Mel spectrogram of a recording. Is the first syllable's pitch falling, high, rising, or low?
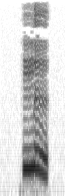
falling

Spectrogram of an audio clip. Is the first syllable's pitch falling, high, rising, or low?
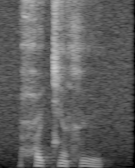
falling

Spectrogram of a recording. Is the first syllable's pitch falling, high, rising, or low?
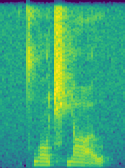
rising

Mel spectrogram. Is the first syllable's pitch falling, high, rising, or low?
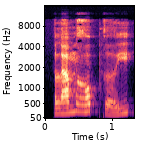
rising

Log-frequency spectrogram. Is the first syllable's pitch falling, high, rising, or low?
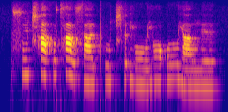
high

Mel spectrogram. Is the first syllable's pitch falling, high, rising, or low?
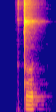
rising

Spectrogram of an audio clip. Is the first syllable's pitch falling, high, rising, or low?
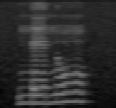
low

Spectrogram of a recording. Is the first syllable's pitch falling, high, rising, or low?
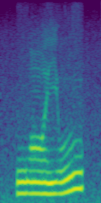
low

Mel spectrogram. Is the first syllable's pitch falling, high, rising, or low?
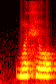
low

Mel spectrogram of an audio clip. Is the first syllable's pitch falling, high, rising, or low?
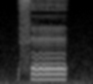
low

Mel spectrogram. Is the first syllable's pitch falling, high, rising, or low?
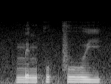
low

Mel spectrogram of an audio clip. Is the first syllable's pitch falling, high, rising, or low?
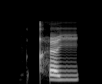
high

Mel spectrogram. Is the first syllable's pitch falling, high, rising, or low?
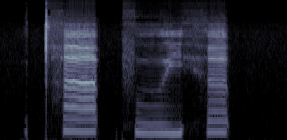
high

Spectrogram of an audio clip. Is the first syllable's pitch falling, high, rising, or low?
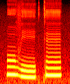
high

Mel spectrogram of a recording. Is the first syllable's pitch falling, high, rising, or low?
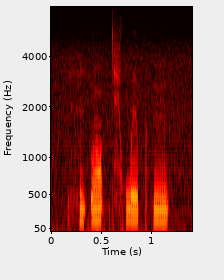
high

